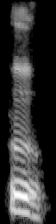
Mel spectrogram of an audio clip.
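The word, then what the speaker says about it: הוא: you read that Maria that's a there's an H sound that's a vowel it's an ooh sound it's an olive at the end of the word it has no sound so you ignore it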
